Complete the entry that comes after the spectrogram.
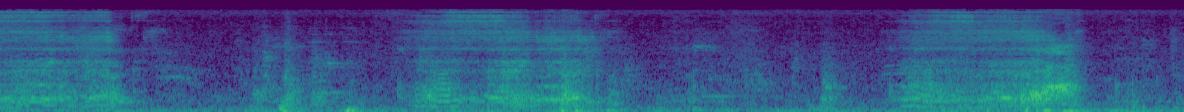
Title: Snoring bro be like!!! 😂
